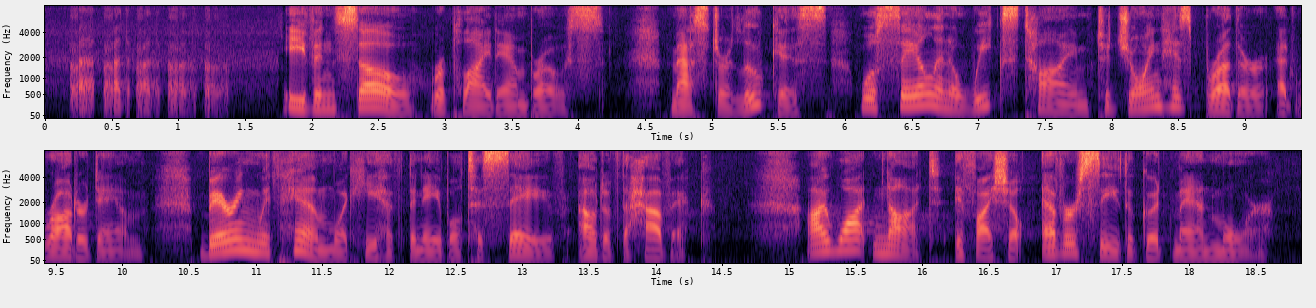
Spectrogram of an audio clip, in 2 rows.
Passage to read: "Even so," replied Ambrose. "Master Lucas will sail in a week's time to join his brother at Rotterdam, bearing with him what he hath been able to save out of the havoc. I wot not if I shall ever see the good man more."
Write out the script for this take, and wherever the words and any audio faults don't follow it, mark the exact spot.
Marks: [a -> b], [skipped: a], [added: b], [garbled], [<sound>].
[laugh] "Even so," replied Ambrose. "Master Lucas will sail in a week's time to join his brother at Rotterdam, bearing with him what he hath been able to save out of the havoc. I wot not if I shall ever see the good man more."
